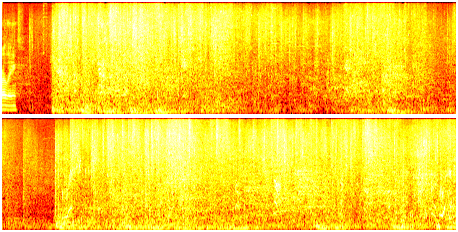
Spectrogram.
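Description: Spells and blows crash and explode in a fierce fight.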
